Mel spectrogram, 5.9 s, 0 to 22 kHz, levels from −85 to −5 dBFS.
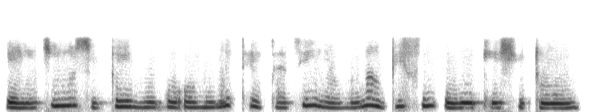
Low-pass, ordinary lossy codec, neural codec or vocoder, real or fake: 5.4 kHz; Opus, 16 kbps; codec, 16 kHz, 1 kbps, FreqCodec, smaller model; fake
